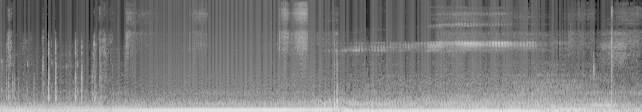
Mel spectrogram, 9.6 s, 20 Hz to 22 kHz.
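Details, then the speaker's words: 2016 Ford F-150 3.5L twin-turbo V6, cold at 55°F, pulling away: deep rumble with a faint quick chirping tick on top; exhaust manifold leak from broken manifold studs, repair planned in a few months. "don't know if you could hear that but that one was a a pretty decent chirp I'm uh pretty pretty cold right now it's 55 degrees so that's what you're going to hear uh when you uh when the exhaust manifold studs are broken off"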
